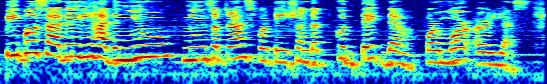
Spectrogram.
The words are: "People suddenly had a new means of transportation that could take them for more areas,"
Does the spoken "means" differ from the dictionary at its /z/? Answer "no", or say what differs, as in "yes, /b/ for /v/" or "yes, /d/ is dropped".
yes, /s/ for /z/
